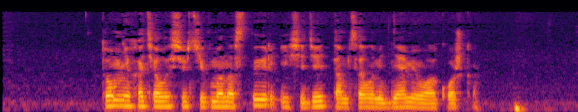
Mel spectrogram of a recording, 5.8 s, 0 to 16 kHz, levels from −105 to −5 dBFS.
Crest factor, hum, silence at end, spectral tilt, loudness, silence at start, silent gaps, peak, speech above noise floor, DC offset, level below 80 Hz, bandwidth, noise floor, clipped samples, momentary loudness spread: 18 dB; none; 0.55 s; -5.5 dB/octave; -26 LUFS; 1.05 s; none; -8 dBFS; 37 dB; under 0.1%; -44 dBFS; 11.5 kHz; -62 dBFS; under 0.1%; 9 LU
